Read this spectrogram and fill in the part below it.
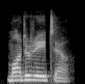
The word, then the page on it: moderator: Indian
